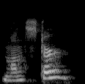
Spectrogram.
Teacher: гласная O не под ударением, будет шва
